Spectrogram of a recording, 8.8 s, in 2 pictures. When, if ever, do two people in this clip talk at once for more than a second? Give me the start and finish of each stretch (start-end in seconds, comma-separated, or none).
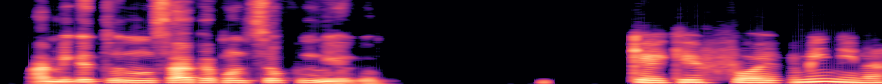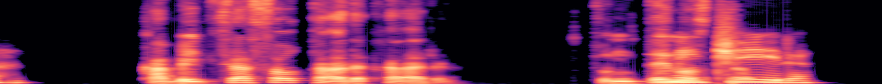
none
